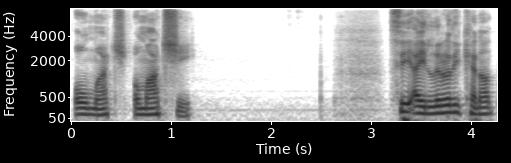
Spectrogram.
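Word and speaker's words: Omarchy: Omachi. The R is silent.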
